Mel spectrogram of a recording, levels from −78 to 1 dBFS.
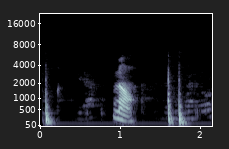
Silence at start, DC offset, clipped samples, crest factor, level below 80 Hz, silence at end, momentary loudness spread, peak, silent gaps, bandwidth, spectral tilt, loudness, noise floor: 0.05 s; under 0.1%; under 0.1%; 22 dB; -60 dBFS; 0.25 s; 14 LU; -2 dBFS; none; 6.2 kHz; -8.5 dB/octave; -22 LUFS; -51 dBFS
